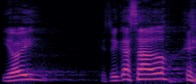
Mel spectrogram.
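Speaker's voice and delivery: ordinary delivery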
